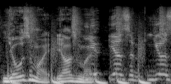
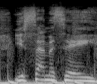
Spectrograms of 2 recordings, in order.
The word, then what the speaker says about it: Yosemite: Yosemite. Yosemite. It's so look up. This isn't going on. Look up the like pronunciation of that.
